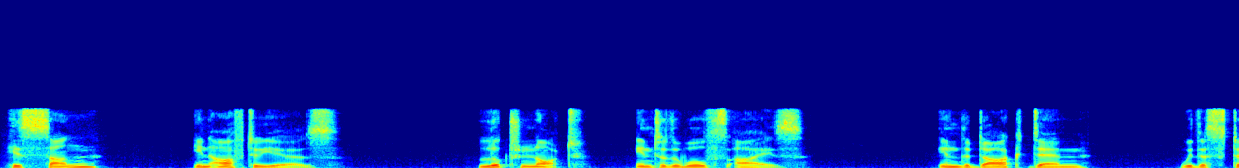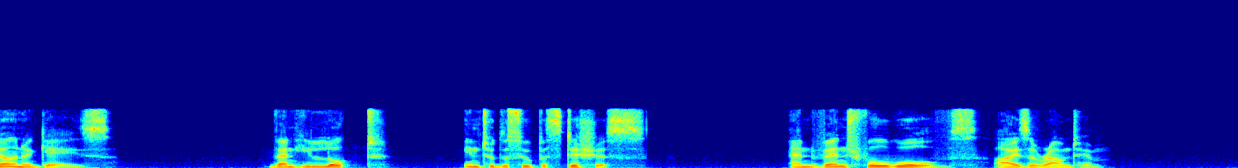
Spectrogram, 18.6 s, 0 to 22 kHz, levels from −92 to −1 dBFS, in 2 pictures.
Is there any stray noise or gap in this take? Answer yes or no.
no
